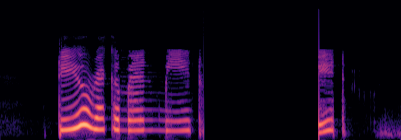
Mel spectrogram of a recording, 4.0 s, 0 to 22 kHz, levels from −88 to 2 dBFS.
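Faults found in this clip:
Adaptive stream at a lower bitrate, 1.16 s to end. Sudden dulling with no gap, nothing above 5.1 kHz. Codec artefacts rise. Player stepped down to a much lower-bitrate rendition, which fits a very low AAC bitrate, as throughput fell.

Audio dropout to silence, 2.04 s to 3.19 s. Sound cuts to silence for 1.15 s, no room tone, then resumes mid-flow. Content in the gap is lost. Likely cause: input link or device lost while encoding continued writing silence.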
